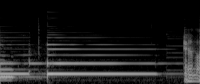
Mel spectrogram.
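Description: Archtop hollow-body electric guitar in a clean tone: a few notes ringing briefly, then a single picked note, the B on the third of G7 that starts the lick, held for about a second before it is stopped.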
